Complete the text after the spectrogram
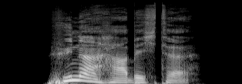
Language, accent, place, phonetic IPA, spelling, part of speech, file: German, Germany, Berlin, [ˈhyːnɐˌhaːbɪçtə], Hühnerhabichte, noun, De-Hühnerhabichte.ogg
- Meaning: nominative/accusative/genitive plural of Hühnerhabicht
